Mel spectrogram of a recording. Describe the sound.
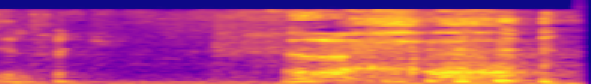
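A person coughing in a couple of short, rough bursts at the start, followed by someone talking.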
